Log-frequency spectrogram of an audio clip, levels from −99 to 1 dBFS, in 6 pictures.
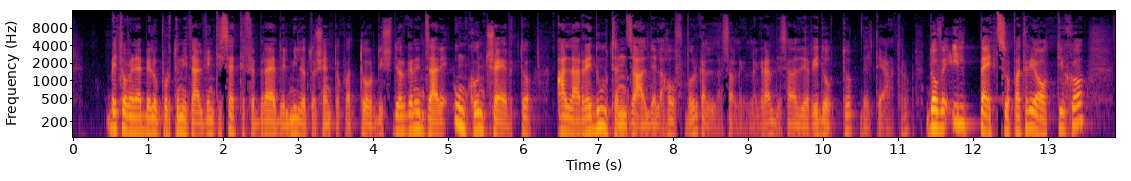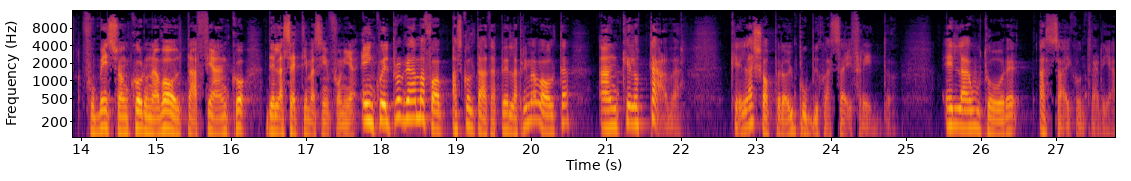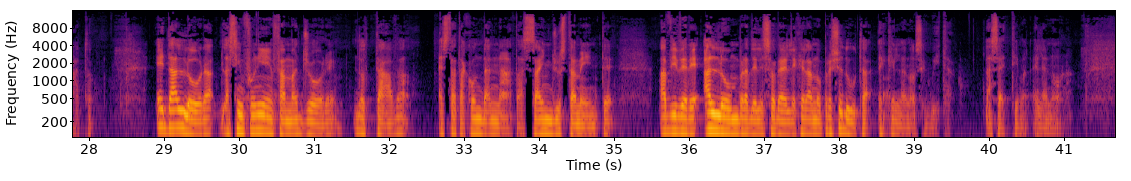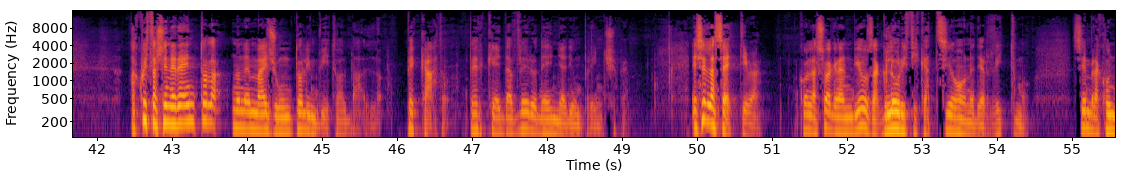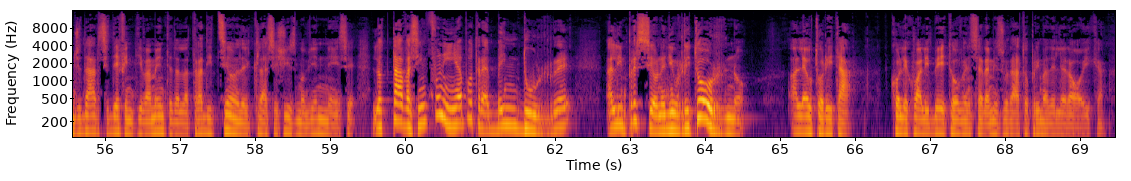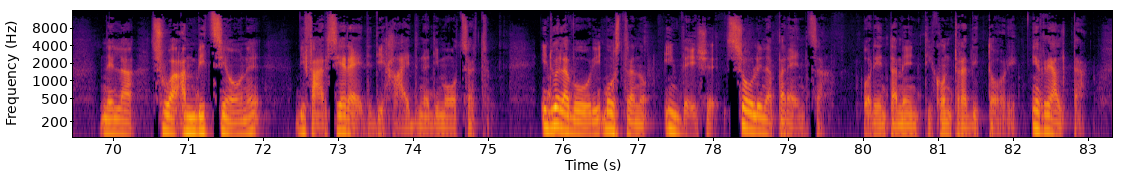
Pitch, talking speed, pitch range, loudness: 115 Hz, 125 wpm, 100-145 Hz, -25 LUFS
